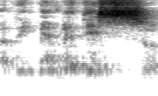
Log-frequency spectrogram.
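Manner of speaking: very high, attempted put-on Scottish accent. Retelling what a manager told him: imitating a Scottish accent. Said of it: "I can't take off Scottish accent".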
